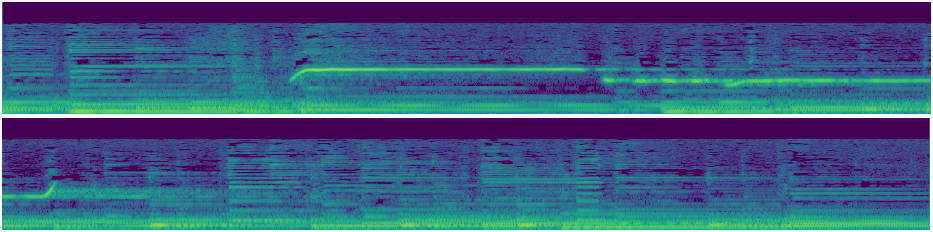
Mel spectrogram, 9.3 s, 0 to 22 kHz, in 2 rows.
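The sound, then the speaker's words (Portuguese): A clear human whistle used as a musical instrument carries a few long, sustained melodic notes, sliding between pitches, over steady acoustic guitar accompaniment; the whistling fades after a few seconds while the music continues. “uma seleção com mais de 20 gravações em que o assobio humano é usado como instrumento musical e o resultado ficou muito bom.”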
